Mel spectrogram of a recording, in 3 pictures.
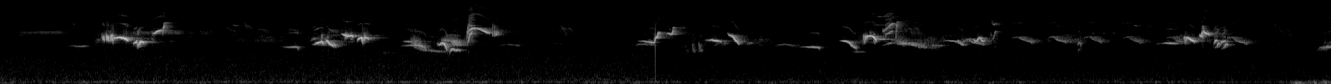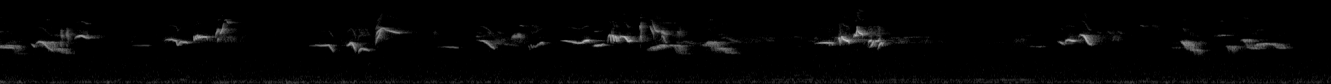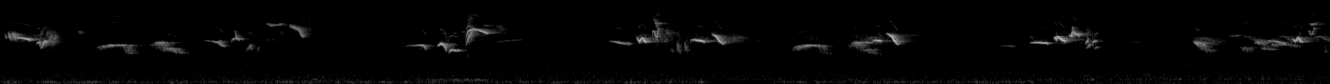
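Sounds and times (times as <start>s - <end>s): songbirds chirping: 0.0s - 39.9s.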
